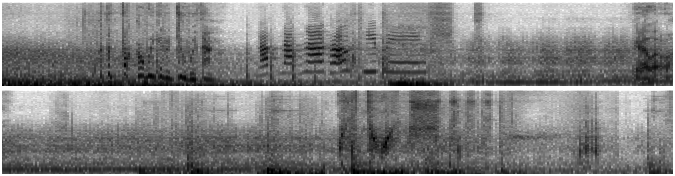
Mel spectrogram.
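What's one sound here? A man speaks menacingly, close by.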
